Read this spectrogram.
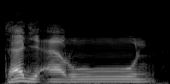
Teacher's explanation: جیم اینجا قلقله میخواد چون ساکنه.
